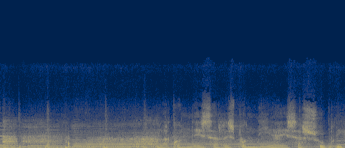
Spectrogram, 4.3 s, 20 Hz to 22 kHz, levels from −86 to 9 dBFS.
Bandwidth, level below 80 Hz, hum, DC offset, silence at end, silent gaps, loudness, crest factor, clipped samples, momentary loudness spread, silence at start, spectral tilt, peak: 8 kHz; -34 dBFS; none; under 0.1%; 0 s; none; -22 LUFS; 14 dB; under 0.1%; 3 LU; 0 s; -6 dB/octave; -8 dBFS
